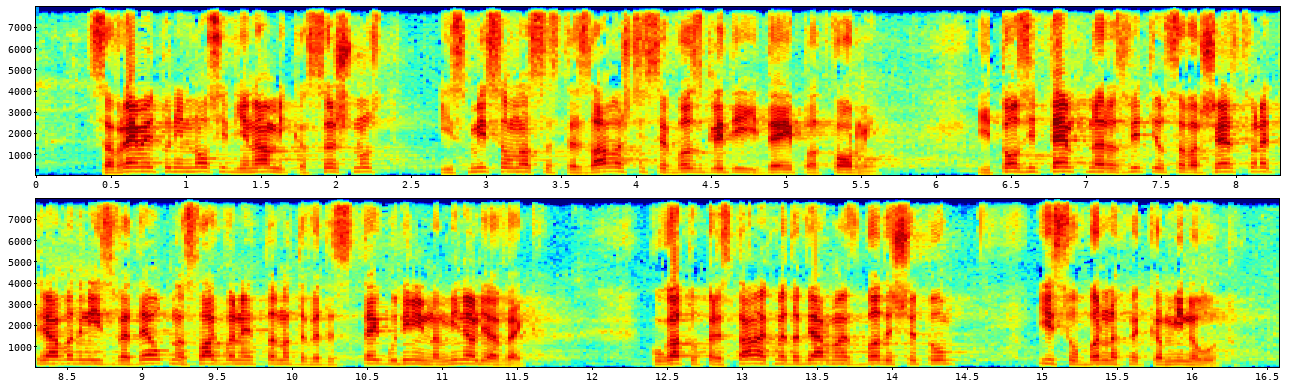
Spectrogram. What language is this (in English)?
Bulgarian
